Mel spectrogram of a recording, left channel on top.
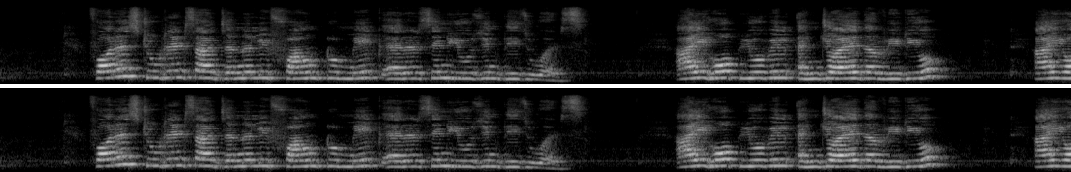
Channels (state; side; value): identical; both; correlation 1.00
